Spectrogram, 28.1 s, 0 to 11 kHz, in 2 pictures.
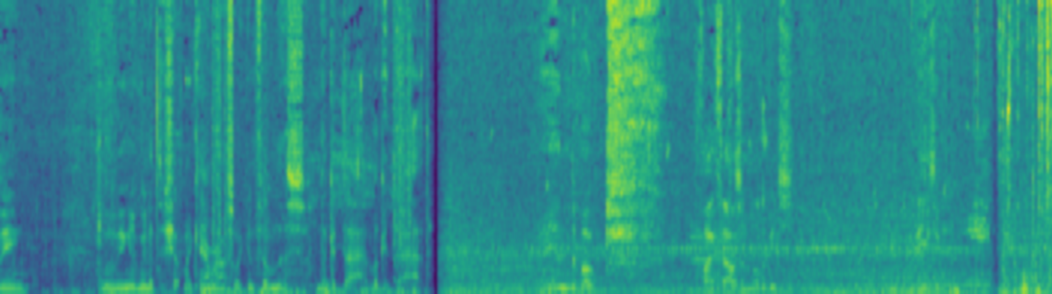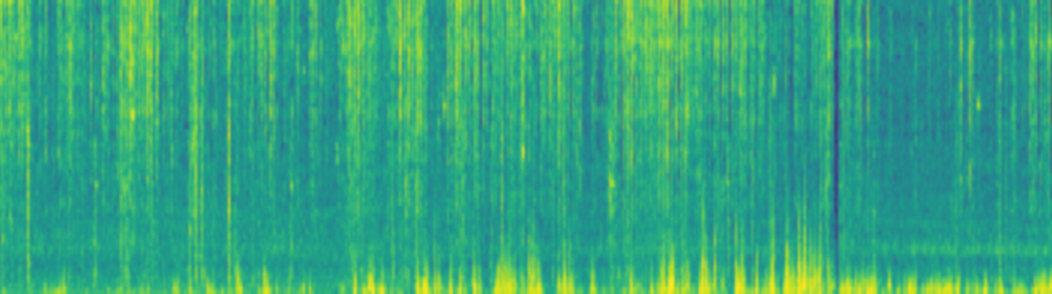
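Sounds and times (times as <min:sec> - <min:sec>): herd of animals moving: 0:06.3 - 0:28.0.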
